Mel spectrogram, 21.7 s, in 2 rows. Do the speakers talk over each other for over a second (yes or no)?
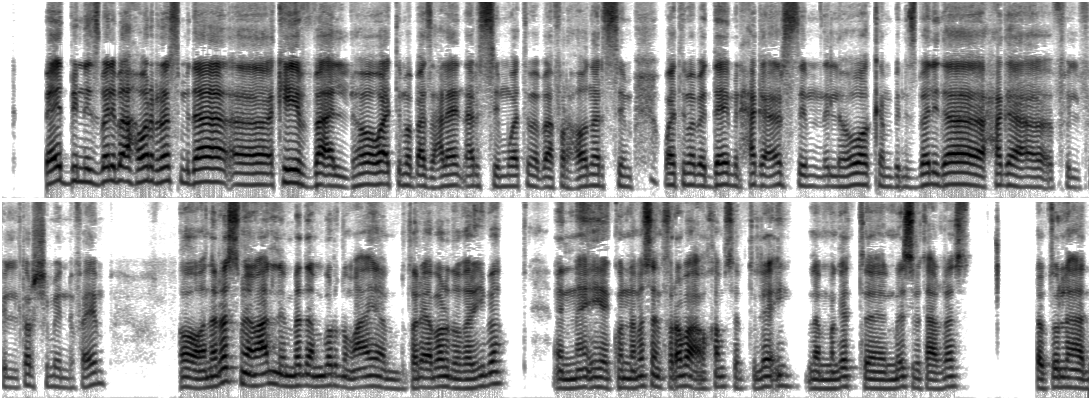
no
